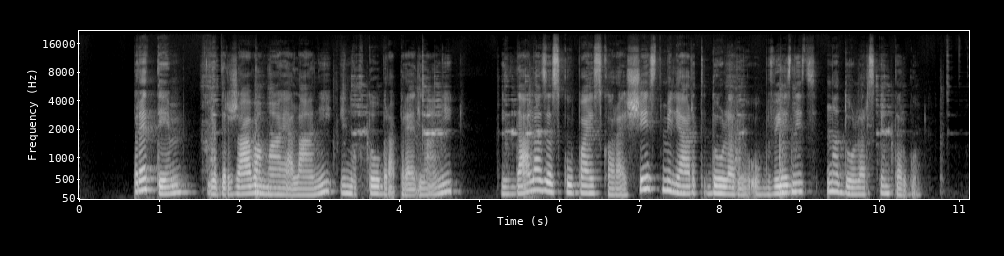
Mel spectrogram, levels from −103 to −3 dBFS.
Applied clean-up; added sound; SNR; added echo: neural mask model RNNoise.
